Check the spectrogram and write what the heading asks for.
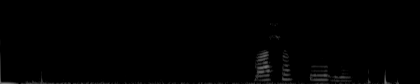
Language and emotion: Russian, neutral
